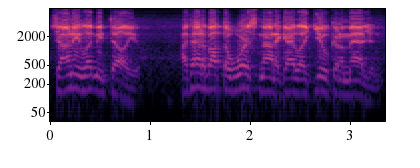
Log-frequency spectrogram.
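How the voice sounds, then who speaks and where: A man's voice: medium pitch, animated, quick pace, bright, forceful tone, breathy edge, muffled recording. An actor playing a world-weary, wisecracking private eye in a 1930s radio play, full of slangy tough-guy talk. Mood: weary, pressing. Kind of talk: old-time radio drama acting. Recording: faintly noisy old-time radio recording.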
